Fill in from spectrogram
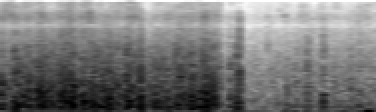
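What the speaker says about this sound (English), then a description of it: "The rain has still not let up." Torrential rain drums steadily on a camping tarp in a riverside forest, a dense, loud, continuous hiss that eases slightly toward the end, with no voices.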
